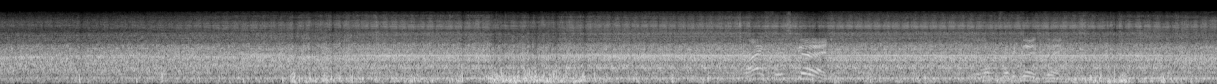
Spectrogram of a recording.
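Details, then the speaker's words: White 4-175 tractor on high-speed road test after rear main frame repairs. Its old low hum at high speed, thought to come from worn rear-end gears and broken bull gear teeth, is gone; steady engine drone, normal drivetrain. "I just took it on a high-speed road test this uh tractor always had at high high speeds had a hum a very low sound and um all that's gone so I guess that was something worn in the back end those gears and the broken teeth on the the bull gears"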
